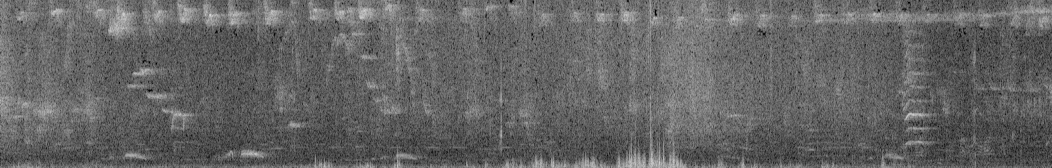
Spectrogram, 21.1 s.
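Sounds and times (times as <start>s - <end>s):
lower bird call: 0.0s - 13.3s
birds chirping and whistling: 0.0s - 21.0s.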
